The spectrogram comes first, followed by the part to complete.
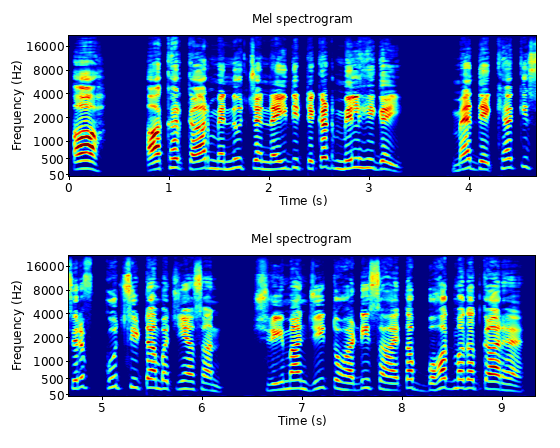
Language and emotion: Punjabi, surprised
